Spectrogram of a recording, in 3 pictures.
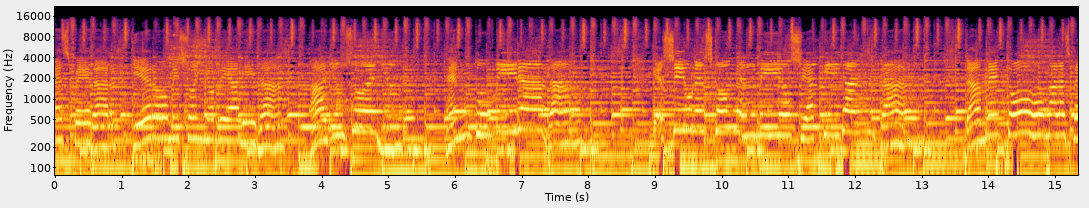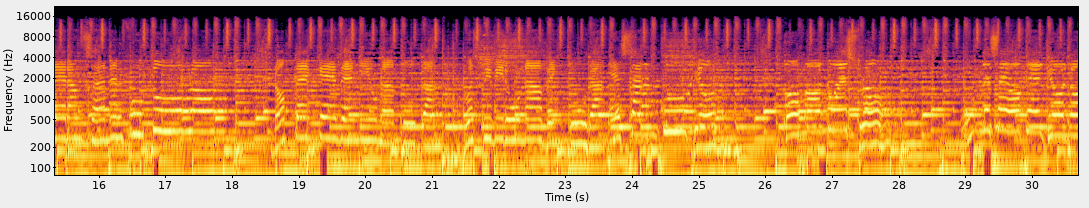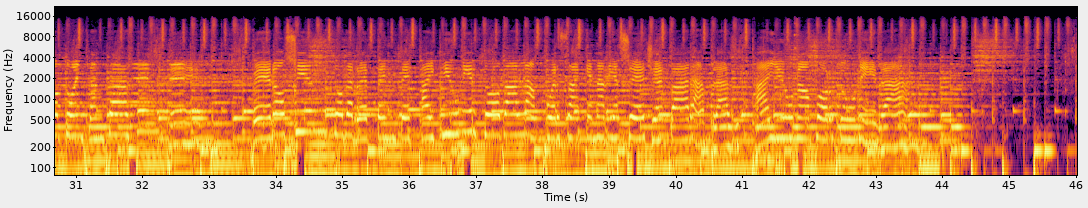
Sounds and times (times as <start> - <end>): Music: 0.0 - 46.0.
